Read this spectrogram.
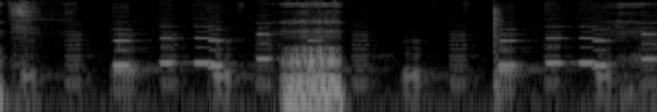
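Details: French Bulldog snoring while asleep, with background music.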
